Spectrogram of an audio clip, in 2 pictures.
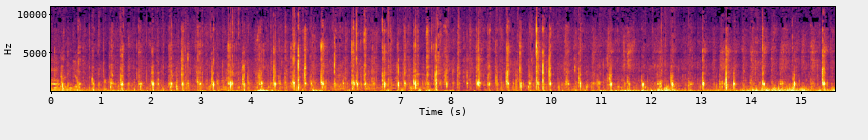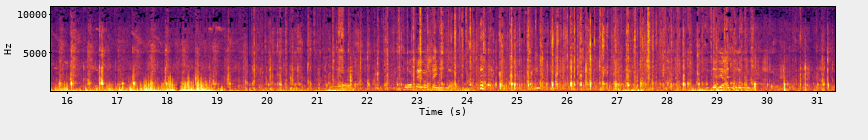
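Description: Hooves of Haflinger horses clip-clopping on a paved road in a steady run of hoofbeats, heard from on horseback.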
